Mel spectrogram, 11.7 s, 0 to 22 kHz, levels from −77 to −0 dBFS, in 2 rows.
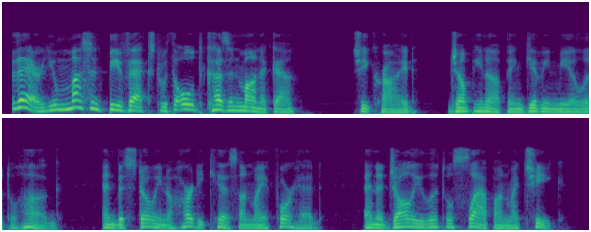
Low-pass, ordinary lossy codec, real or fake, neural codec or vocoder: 7.2 kHz; Opus, 32 kbps; real; none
